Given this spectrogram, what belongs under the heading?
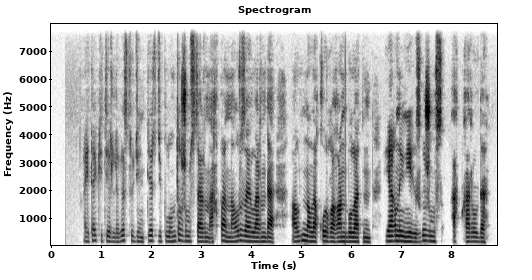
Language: Kazakh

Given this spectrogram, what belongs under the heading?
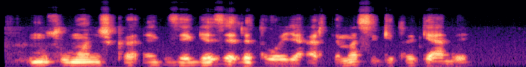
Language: Lithuanian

